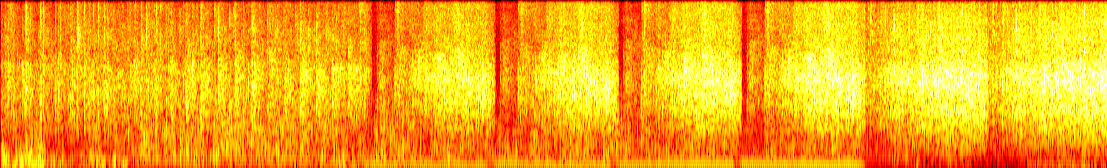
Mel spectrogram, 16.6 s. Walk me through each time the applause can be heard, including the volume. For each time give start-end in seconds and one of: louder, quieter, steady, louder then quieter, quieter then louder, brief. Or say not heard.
0.0-16.5 louder.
